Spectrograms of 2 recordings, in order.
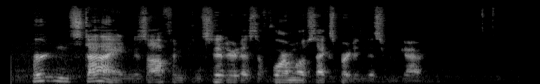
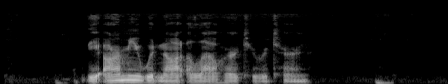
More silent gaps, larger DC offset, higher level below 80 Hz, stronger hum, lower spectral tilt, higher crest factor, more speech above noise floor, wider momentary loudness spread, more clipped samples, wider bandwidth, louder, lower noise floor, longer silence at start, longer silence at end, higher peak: neither; neither; second, -74 dBFS vs -44 dBFS; neither; second, -2 dB/octave vs -7.5 dB/octave; about the same, 22 dB vs 20 dB; second, 32 dB vs 42 dB; second, 13 LU vs 24 LU; neither; first, 16.5 kHz vs 11.5 kHz; second, -29 LUFS vs -23 LUFS; about the same, -62 dBFS vs -65 dBFS; second, 0.35 s vs 0.55 s; first, 1.2 s vs 0.6 s; second, -10 dBFS vs -4 dBFS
